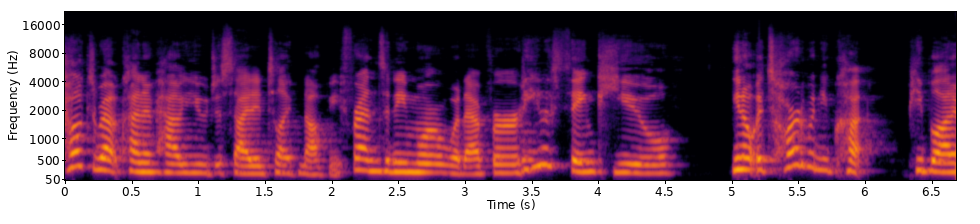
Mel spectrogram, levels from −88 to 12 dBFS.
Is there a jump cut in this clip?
yes; 1 cut; at 3.4 s

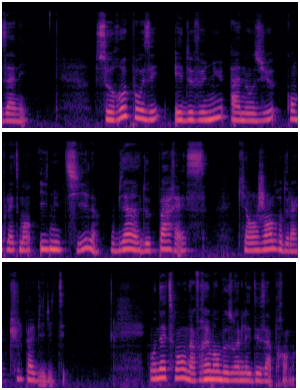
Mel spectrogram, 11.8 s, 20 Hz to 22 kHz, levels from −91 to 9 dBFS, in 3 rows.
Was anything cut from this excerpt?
yes; 3 cuts; at 5.3 s, 5.8 s, 9.8 s

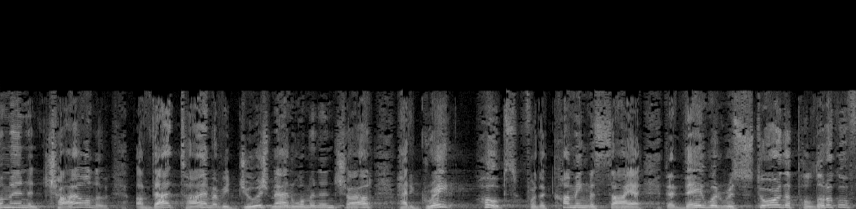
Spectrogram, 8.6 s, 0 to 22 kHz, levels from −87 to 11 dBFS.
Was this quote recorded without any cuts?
yes; 0 cuts

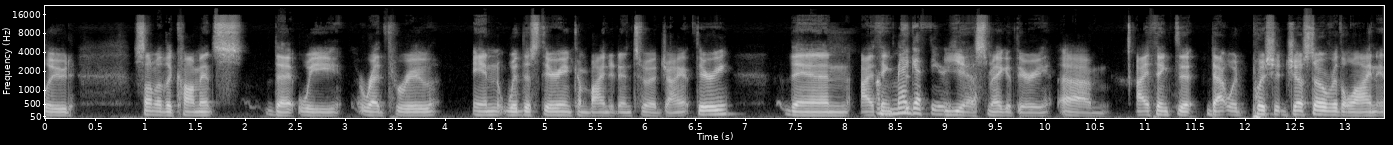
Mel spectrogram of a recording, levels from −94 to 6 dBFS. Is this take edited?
no; 0 cuts

